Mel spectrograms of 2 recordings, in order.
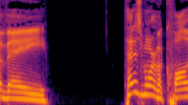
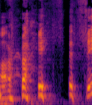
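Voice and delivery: quiet laugh through words; laughing under breath; stifled giggles; 4 semitones higher, 6 dB quieter than usual. Real, not acted. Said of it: "trying not to laugh".

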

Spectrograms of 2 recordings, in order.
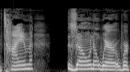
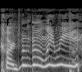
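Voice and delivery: race car noises; 12 semitones higher, slower than usual. Pretend. Imitating race cars playfully.

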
